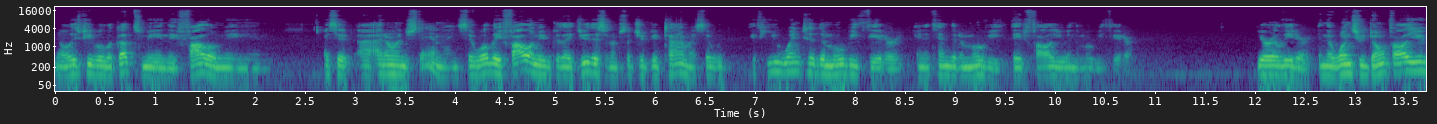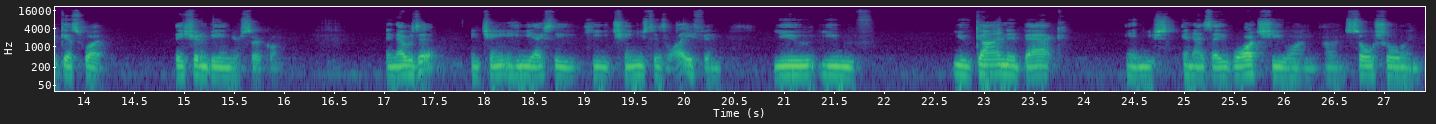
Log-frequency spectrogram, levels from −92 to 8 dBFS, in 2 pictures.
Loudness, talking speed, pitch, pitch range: -27 LUFS, 230 wpm, 115 Hz, 105-125 Hz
